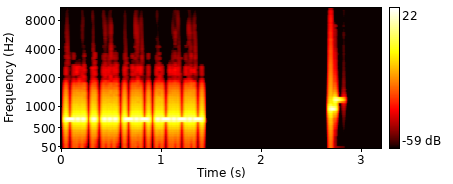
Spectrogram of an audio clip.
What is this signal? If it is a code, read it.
Morse code, heard as a keyed tone, about 44 wpm, 700 Hz. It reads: DESK.
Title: Additional Easy Phrases 45wpm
